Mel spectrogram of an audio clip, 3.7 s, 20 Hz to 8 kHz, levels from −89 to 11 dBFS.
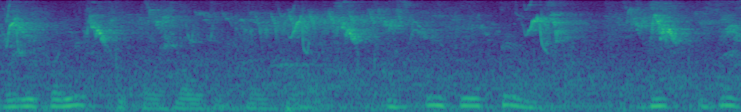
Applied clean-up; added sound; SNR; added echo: none; Bird; -3 dB; reverberation time 0.2 s.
